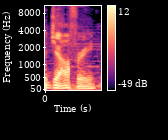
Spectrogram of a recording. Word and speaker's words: Joffrey: So the last thing he's done in 20 years was the King Joffrey. Is that how you say his name? Yeah, Joffrey.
